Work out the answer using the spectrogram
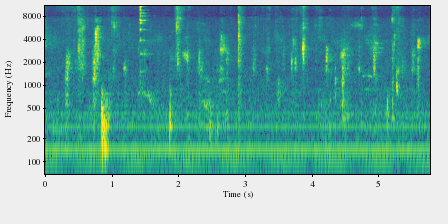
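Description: Faint eating sounds: scattered small, irregular clicks and smacks of people chewing fried food and picking at it by hand, over a low steady hum.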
